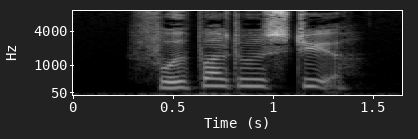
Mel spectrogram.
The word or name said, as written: fodboldudstyr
